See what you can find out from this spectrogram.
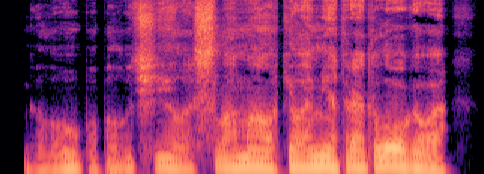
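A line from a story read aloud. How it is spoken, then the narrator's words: Answered quietly. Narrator (Russian): ответил тот так же тихо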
